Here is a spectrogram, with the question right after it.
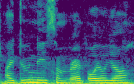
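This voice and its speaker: A woman's voice: mid-range voice, steady tone, unhurried. A woman from Liberia chatting casually to her viewers while shopping in a store, often calling them "y'all". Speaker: family vlogger. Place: inside a large store. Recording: noisy store background.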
